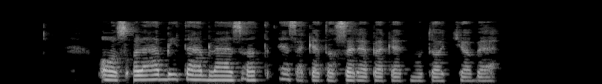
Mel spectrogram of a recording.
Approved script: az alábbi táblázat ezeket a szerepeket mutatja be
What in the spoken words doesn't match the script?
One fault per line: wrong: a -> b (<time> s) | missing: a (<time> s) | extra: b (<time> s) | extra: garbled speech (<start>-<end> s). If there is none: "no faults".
no faults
